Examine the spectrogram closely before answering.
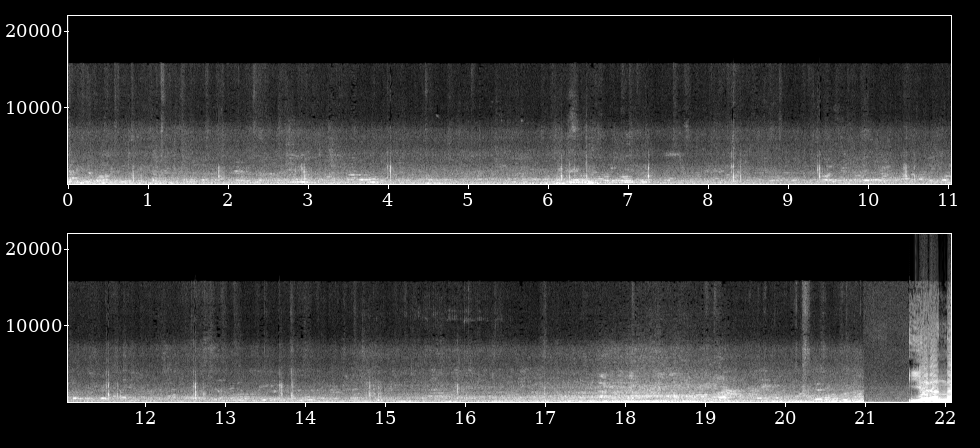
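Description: A crowd murmurs in a busy street outdoors.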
